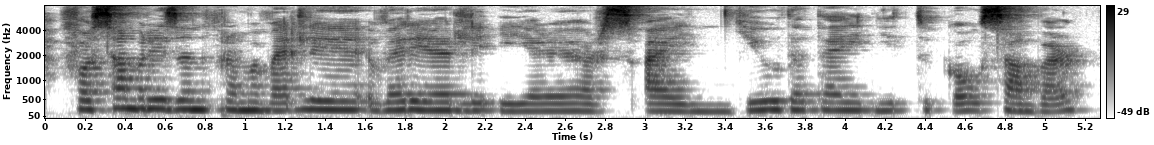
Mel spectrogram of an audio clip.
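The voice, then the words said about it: Eastern European accent. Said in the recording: “I was born in a small place called Belgorod, just on the country border between Russia and Ukraine, in case you're wondering where my accent is coming from”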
